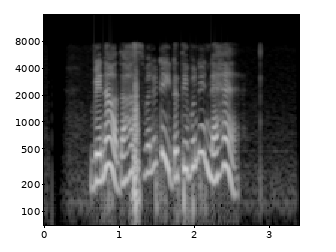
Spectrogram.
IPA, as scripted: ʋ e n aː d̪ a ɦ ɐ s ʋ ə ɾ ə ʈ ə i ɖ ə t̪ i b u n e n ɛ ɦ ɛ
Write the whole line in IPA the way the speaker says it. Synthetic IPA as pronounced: ʋ e n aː d̪ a ɦ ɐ s ʋ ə l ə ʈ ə i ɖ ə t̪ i b u n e n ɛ ɦ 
